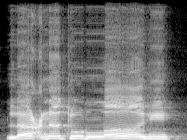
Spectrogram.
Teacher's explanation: اللہ کا نام والا لام تا والی پیش کی وجہ سے پر پڑھا جائے گا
